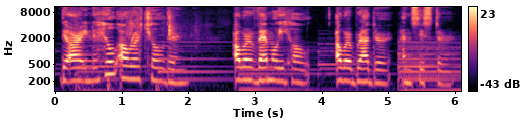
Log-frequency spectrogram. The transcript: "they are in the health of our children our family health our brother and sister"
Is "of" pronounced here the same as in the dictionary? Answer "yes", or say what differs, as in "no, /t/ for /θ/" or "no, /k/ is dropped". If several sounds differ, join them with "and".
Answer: no, /w/ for /v/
